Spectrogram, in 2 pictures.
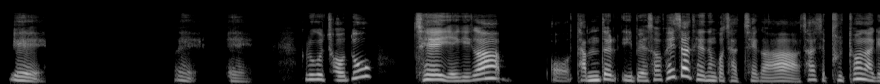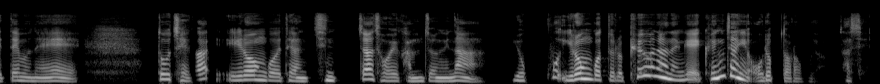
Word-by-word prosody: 예. 170 -7 -2 1.3
네. - - -11 0.3
예. 140 -4 -13 0.5
그리고 230 0 -2
저도 280 - -2 0.4
제 225 0 +7
얘기가 205 +13 +4 0.5
어 160 - -11
남들 200 +4 +1
입에서 185 +2 -4
회자되는 300 - +4
거 175 - -5
자체가 160 -3 -2
사실 215 +10 -6
불편하기 200 -3 -1
때문에 155 -4 -4 0.8
또 240 -1 0
제가 185 - -1
이런 210 -1 0
거에 180 -2 -4
대한 160 -5 -3
진짜 210 +5 0
저의 165 -4 -5
감정이나 155 +2 -3 0.3
욕구 195 - -8
이런 250 +5 +5
것들을 195 -4 -4
표현하는 350 - +3
게 250 +4 +2
굉장히 300 - +5
어렵더라고요 140 -6 -9 0.2
사실. - - -9
190 Hz, 255 characters per minute, -25 LUFS, 165-230 Hz, 1.3 s, 제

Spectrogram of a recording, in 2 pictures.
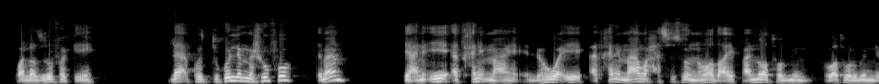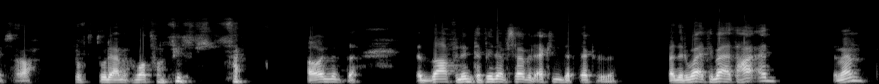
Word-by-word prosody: والّا 95 0 +2
ظروفك 115 +4 -1
إيه؟" 100 -1 -3 0.7
لأ - - +2
كنت 120 -1 -4
كلّ 165 +2 +5
أمّا 150 -4 +3
أشوفه 175 +6 +1 0.2
تمام، 195 0 +2 0.6
يعني - - +3
إيه، 140 +3 +3
أتخانق 130 +2 -2
معاه، 95 -3 -1
اللي 90 +4 -7
هو 120 +2 +4
إيه، 115 0 0
أتخانق 120 +1 -2
معاه 105 +3 +3
وأحسّسه 120 0 -3
إن 100 - +1
هو 110 +2 +2
ضعيف 100 - +1
مع - - +1
إن 115 - +2
هو 115 - +5
أطول 110 -3 -1
مني، 100 -4 -2 0.2
هو - - +3
أطول 100 -2 +1
مني 100 -4 +1
بصراحة، - - -6 0.3
شُفت 110 0 -6
طولي 110 -1 +4
عام 105 - +1
هو 110 +1 0
أطول 110 -1 -4
مني 155 -3 +1 0.5
س - - -1 0.7
أقول 125 0 +4
له: 125 - -1
"أنت 115 - -9 0.7
الضعف 125 +7 +2
اللي 120 - +5
أنت 125 - -1
فيه 125 - +2
ده 130 - +4
بسبب 120 0 +1
الأكل 120 +3 -1
بتاكله - - -2
ده." - - -8 0.5
فدلوقتي 105 +4 +3
بقى 140 - +5
اتعقد، 160 +6 -1 0.6
تمام، 165 0 +1
115 Hz, 185 wpm, -15 LUFS, 105-130 Hz, 0.7 s, كلّ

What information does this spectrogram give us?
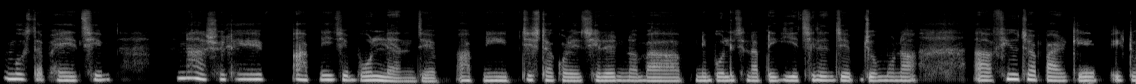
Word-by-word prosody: বুঝতে 240 -2 +2
পেরেছি। 185 +2 -1 0.9
না 295 - +1
আসলে 235 +1 -3 0.6
আপনি 210 +1 -1
যে 210 - +3 0.2
বললেন 180 -6 +4 0.2
যে, 150 - -1 0.4
আপনি 180 0 -3 0.3
চেষ্টা 200 -2 0
করেছিলেন 175 +1 +1 0.3
বা 165 0 +2 0.2
আপনি 175 +1 -3
বলেছেন 180 +2 0
আপনি 175 0 -1
গিয়েছিলেন 185 +1 +2
যে, 185 - +4 0.2
যমুনা 180 0 0 0.7
আ - - +3 0.2
ফিউচার 230 -3 +4
পার্কে 175 -1 +1 0.3
একটু 185 0 -2
185 Hz, 115 wpm, -24 LUFS, 175-200 Hz, 0.9 s, বললেন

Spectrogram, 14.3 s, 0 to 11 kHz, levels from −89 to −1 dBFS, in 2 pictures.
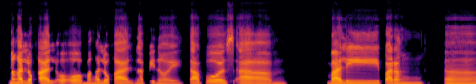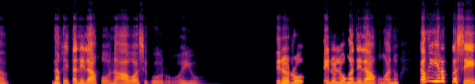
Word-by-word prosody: Mga 245 +1 +4
lokal, 220 -3 +4
oo 190 0 -2
mga 200 +2 -4
lokal 195 -5 +1
na 180 0 -5
Pinoy 180 -2 -6
tapos, 200 +1 0
um, 190 -3 -1 0.6
bali 215 0 +2
parang, 205 -1 0 0.3
ah, 195 -1 -3 0.7
nakita 240 0 0
nila 210 -4 +4
ako 180 -2 -11
naawa 195 +1 -1
siguro 185 -2 -12
ayon. 180 -3 -14 1.1
Tinuro 240 +1 +1 0.2
tinulungan 255 0 0
nila 245 -2 +3
kung 225 -1 -11
ano 215 0 -5 0.4
ang 350 - +7
hirap 425 +1 +5
kasi, 290 -8 +5
205 Hz, 110 wpm, -23 LUFS, 190-230 Hz, 1.1 s, ang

